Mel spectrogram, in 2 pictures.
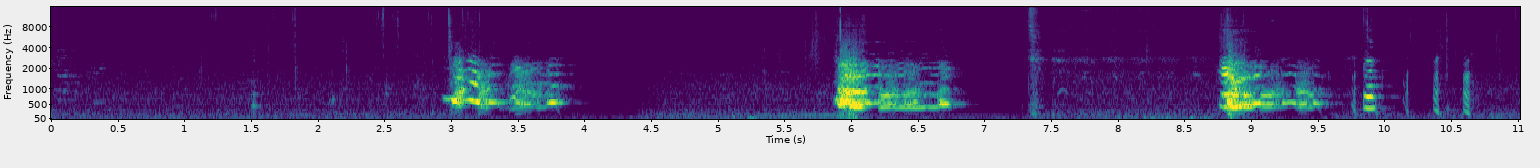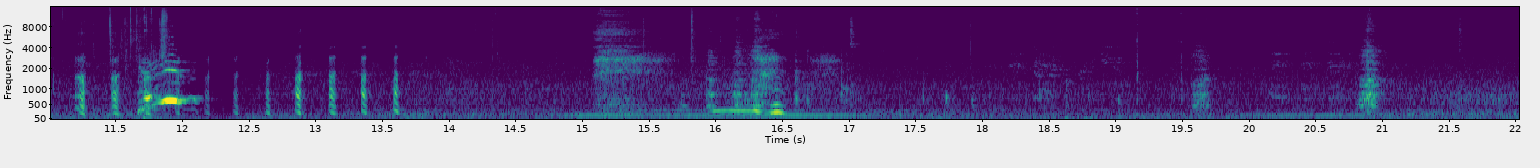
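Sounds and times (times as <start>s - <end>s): dog barking and yapping: 2.9s - 4.0s, 5.9s - 6.9s, 8.8s - 10.2s, 11.5s - 12.3s.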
